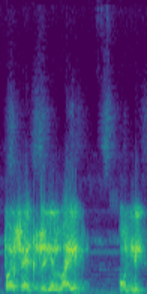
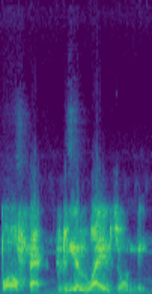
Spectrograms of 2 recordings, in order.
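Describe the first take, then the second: First: The phrase is broken up with pauses between words. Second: The phrase is said smoothly without any pauses. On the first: The speaker calls it wrong. "और रुक भी जाते हो" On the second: The speaker calls it right. "आपको एक साथ पढ़ने पड़ेगा"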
